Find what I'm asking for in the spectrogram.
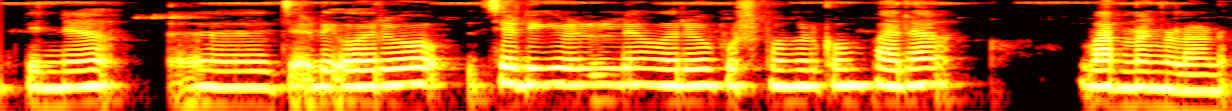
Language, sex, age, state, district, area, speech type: Malayalam, female, 60+, Kerala, Wayanad, rural, spontaneous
